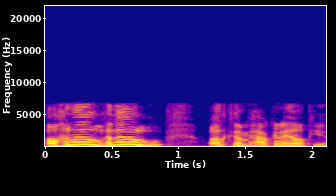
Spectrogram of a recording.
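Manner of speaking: very high, very loud, bouncing gnome voice. Voicing a smiley gnome behind a shop counter greeting customers: smiley bouncing gnome shopkeeper voice. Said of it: "The gnome's just sitting there, bouncing".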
